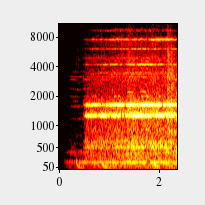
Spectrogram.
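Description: Rotary desk telephone ringing: a steady, high two-tone ring that starts about half a second in and keeps going.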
